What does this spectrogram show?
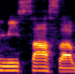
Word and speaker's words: Misasa: than that in English misasa or misasa misasa I I I would say misasa would be a standard way of pronouncing yeah in English misasa like Mufasa and uh I can't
